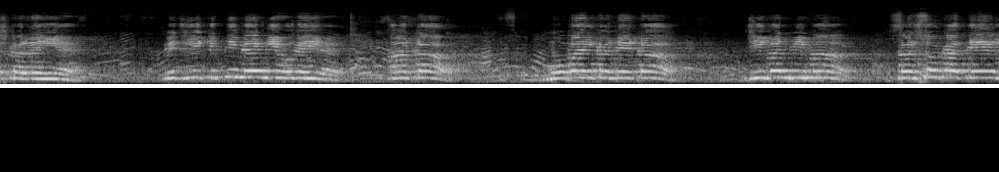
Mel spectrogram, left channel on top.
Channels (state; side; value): silent; right; 65 dB below the other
